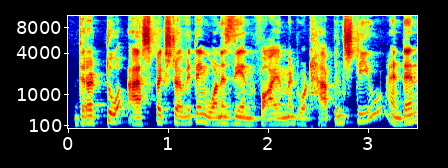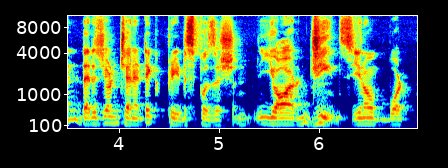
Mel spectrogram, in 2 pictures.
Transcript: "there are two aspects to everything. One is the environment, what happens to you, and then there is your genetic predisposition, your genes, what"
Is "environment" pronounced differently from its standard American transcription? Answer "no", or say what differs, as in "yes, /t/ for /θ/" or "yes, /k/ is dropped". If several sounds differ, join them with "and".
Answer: no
